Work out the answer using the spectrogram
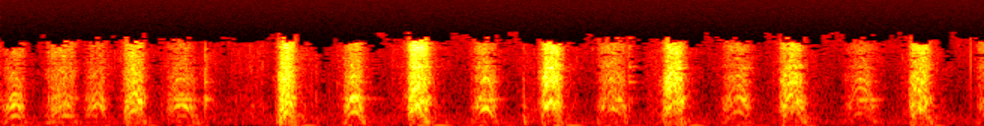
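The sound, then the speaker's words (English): A saw cuts through bone: many steady, rasping back-and-forth strokes, loud and evenly paced, with brief gaps between them. “But it is my very special saw. I have to work for my meals. Cutting through the bone is not easy.”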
